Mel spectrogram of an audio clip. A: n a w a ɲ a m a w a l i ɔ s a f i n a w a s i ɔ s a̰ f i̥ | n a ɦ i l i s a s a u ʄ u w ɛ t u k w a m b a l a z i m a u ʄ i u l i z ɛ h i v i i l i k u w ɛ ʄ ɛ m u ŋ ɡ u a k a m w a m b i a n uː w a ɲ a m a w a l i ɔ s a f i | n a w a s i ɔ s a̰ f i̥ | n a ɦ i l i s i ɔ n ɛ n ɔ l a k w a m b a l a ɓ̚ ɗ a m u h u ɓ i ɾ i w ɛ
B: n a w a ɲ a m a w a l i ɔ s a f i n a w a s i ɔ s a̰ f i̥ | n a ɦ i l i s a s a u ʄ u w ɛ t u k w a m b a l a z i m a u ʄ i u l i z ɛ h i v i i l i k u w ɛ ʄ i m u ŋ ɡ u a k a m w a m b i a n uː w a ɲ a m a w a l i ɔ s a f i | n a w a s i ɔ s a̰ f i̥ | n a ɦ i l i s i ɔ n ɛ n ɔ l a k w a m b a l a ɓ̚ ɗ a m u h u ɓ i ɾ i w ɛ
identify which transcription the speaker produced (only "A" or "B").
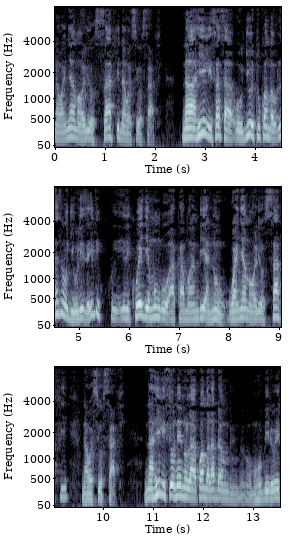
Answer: A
